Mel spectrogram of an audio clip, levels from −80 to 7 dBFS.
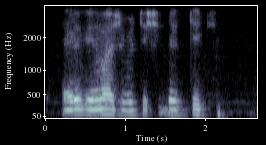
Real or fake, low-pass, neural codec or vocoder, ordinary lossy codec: fake; 3.6 kHz; codec, 44.1 kHz, 2.6 kbps, SNAC; Opus, 16 kbps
